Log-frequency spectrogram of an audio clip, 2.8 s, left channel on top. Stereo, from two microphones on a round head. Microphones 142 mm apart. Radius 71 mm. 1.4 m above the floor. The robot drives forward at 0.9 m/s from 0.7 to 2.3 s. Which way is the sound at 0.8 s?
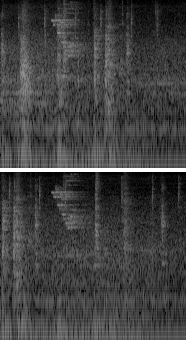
40° left (ahead or behind).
